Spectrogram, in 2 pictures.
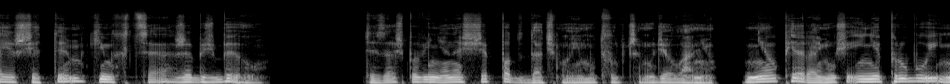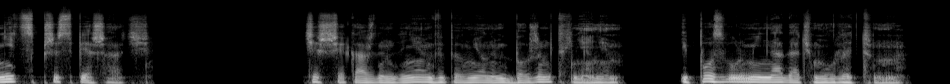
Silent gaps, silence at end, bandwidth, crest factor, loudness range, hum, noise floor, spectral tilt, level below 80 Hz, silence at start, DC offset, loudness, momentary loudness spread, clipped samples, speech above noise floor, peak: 2.72-3.63 s, 7.21-7.42 s, 11.07-12.53 s, 15.79-16.29 s; 0.45 s; 12.5 kHz; 16 dB; 6 LU; none; under -90 dBFS; -6 dB/octave; -38 dBFS; 0 s; under 0.1%; -20 LUFS; 11 LU; under 0.1%; over 71 dB; -6 dBFS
